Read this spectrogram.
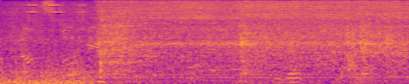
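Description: A steam locomotive hisses loudly, close by.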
